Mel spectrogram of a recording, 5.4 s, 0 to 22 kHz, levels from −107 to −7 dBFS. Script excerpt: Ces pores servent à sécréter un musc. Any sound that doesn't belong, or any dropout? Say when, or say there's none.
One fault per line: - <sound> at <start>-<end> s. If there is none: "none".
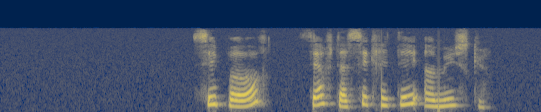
none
